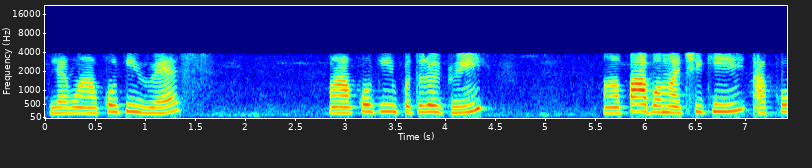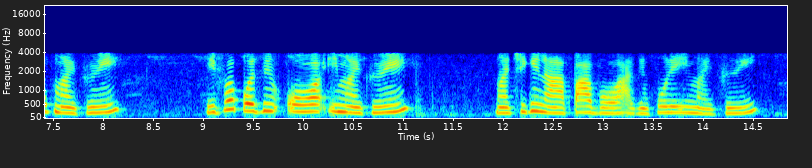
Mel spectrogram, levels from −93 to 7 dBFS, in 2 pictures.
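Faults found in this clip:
AMR narrowband mobile codec across the full clip; coding damage plainly audible. Speech passed through an 8 kHz vocal-tract model codec, consistent with the 10.2 kbps AMR-NB mode. Nothing above 3.8 kHz survives, so the speech sounds muffled and phone-like, with buzzy, synthetic edges.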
